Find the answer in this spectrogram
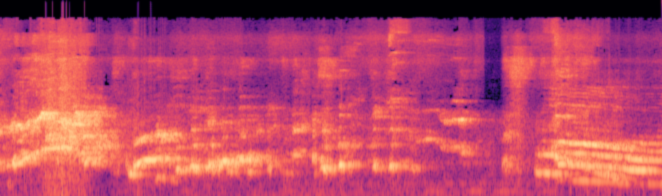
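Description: A woman and a child laughing and shrieking with excitement. A long drawn-out laughing cry comes near the end.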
